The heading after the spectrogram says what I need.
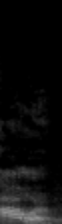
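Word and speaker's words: hour: hp são gr eu uso a simple our que é hora o h é mudo seu uso é tá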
